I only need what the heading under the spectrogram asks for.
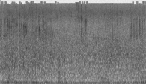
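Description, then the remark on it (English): A rowboat moving steadily through dark water, with a continuous low rumble and soft wash of water sounding even throughout, with no voices. “Ruddy-faced Charon cuts through the dark water on his rowboat.”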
